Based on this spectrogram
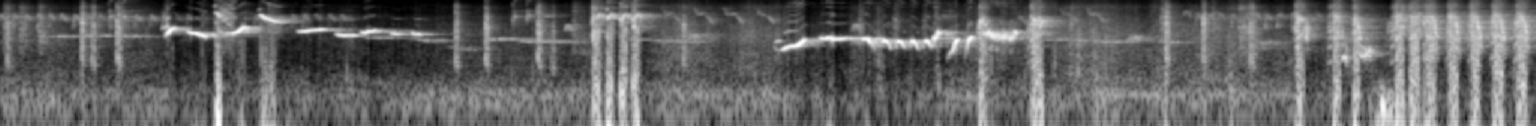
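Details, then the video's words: White-rumped shama singing a provocation song for caged shamas: sharp clicks and a looping high whistle, a long wavering phrase, then dense buzzy notes and rapid ticks. "Awass Murai Batu Macet Auto Bangor MATERI // Dengan Suara Murai Batu Gacor Isian MEWAH"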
